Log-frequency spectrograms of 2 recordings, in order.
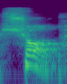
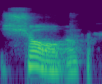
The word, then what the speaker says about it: scop: written as cop but the SC in Old English is a sh sound so it's show um which means shaper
